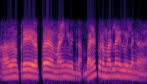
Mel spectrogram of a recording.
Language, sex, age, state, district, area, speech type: Tamil, male, 18-30, Tamil Nadu, Cuddalore, rural, conversation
